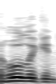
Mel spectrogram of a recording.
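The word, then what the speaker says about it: Halligan: a thing called it's it's spelled like higan tool but it's people call it hooligan tool or just hulie tool and the idea here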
